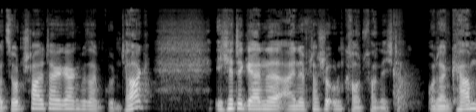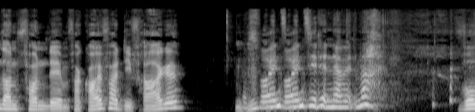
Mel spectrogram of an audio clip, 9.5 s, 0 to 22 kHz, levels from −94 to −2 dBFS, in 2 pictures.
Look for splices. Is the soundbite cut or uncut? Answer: cut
